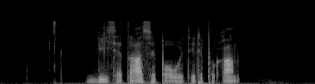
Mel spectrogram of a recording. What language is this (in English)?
Danish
